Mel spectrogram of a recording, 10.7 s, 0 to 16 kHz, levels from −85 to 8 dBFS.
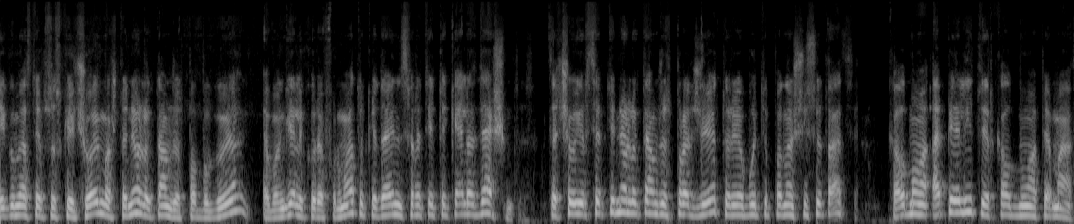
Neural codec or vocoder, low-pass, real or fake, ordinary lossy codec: none; 14.4 kHz; real; Opus, 16 kbps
